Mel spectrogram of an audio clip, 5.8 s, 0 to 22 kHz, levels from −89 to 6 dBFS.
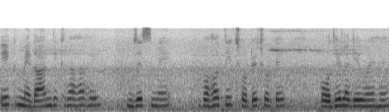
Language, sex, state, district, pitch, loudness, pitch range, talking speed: Hindi, female, Bihar, East Champaran, 235 Hz, -16 LUFS, 225-245 Hz, 155 wpm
